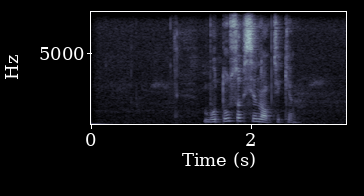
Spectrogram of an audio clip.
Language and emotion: Russian, neutral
